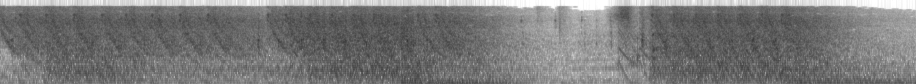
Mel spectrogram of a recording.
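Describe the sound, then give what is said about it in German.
Rapid laser-gun fire rings out during a video game boss fight, a dense, loud, continuous barrage of harsh noisy bursts with a brief dip midway and no talk. “Den Boss krieg ich nie nur mit der Lasergun platt.”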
